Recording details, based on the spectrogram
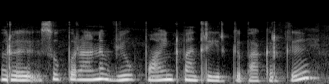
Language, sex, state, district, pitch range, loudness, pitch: Tamil, female, Tamil Nadu, Nilgiris, 190-225 Hz, -13 LUFS, 210 Hz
